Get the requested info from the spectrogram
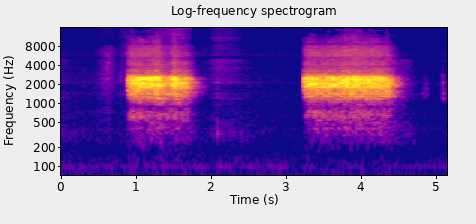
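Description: A person taking two long, heavy breaths close to the microphone, each lasting about a second, the second starting about three seconds in.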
